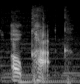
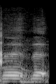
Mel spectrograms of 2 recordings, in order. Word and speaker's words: Okap: pronounce these, you got to emphasize the second half.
